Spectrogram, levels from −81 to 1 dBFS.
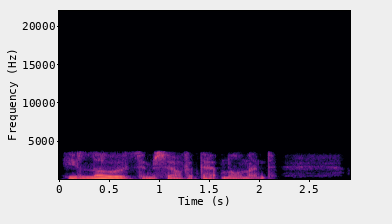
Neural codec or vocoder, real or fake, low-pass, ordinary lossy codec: none; real; 3.6 kHz; Opus, 24 kbps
